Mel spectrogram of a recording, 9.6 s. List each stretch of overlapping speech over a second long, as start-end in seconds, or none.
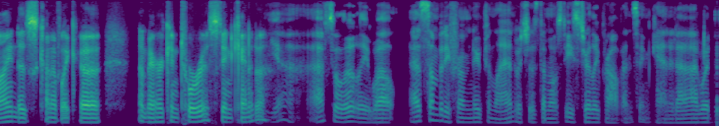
none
